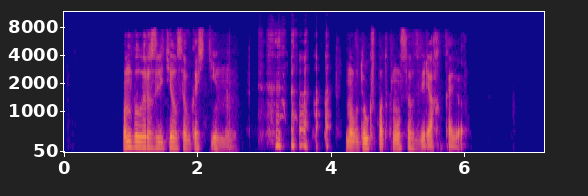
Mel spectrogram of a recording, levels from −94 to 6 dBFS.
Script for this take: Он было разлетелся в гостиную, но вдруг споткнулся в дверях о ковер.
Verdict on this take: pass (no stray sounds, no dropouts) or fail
fail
